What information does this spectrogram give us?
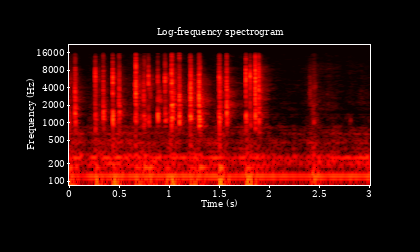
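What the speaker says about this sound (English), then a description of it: "if I start typing" Fast typing on a computer keyboard, close and clear: a steady patter of individual key clicks over a low hum, easing off after two seconds with one last click.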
